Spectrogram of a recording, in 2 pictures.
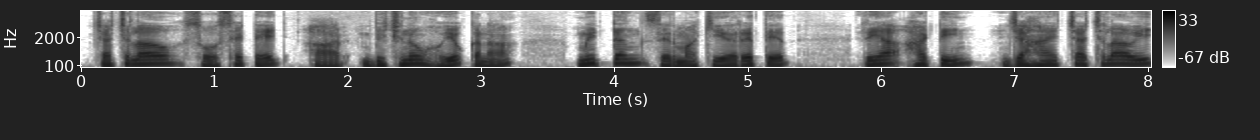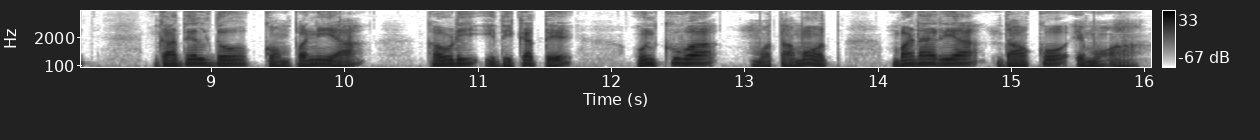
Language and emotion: Santali, neutral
